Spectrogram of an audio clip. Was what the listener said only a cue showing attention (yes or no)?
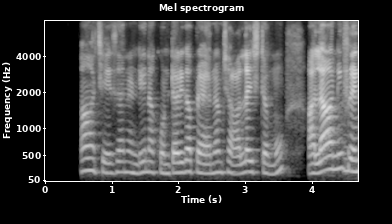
yes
